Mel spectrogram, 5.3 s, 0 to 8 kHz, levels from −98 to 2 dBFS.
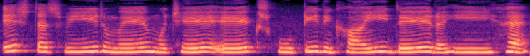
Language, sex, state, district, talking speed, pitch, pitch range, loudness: Hindi, female, Madhya Pradesh, Katni, 115 wpm, 230 Hz, 220-245 Hz, -14 LUFS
